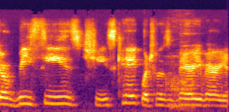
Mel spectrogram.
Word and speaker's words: Reese's: i say this uh it's reese's pieces there was a person named rhys and the pieces are theirs it rhymes recently it's my number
